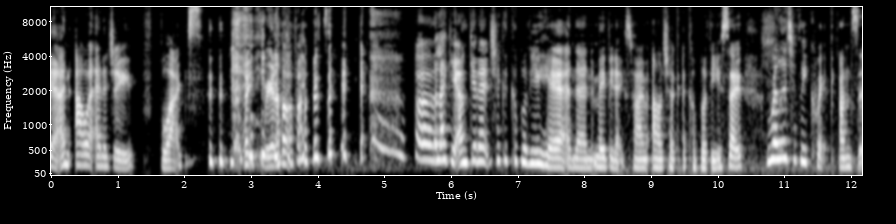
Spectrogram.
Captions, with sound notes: Yeah. And our energy flags at Like three and a half hours. (laughing) Lechi, I'm gonna chuck a couple at you here and then maybe next time I'll chuck a couple at you. So relatively quick answers.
